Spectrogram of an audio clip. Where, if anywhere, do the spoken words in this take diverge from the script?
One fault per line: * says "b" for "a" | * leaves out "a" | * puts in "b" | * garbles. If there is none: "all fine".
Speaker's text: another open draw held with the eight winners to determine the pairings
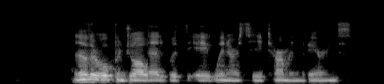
all fine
